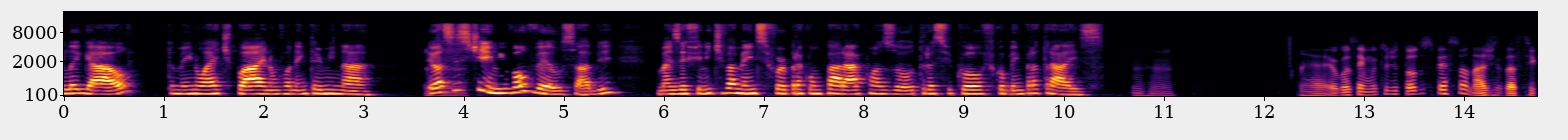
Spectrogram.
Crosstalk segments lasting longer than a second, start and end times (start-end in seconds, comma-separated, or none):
none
